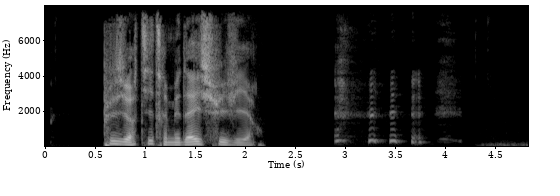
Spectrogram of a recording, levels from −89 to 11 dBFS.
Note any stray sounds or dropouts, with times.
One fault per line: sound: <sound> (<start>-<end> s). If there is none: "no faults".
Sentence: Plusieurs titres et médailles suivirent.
sound: laugh (2.9-4.2 s)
